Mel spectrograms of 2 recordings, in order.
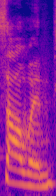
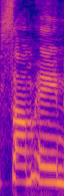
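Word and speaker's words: Samhain: s ha sawin yes I've heard Sam ha I've heard sawin but Google says sawin so yeah it's sawin Sam Hae is what it reads but it's it's I phonetically reads that way but that's not how you say it yeah exact oh man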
